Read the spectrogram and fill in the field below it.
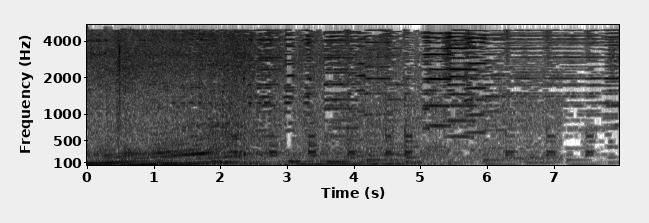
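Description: A combi minibus's engine revs loudly with a rising, throaty roar, then settles into a steady rumble as the vehicle pulls away from a fuel station after filling its tank. Faint voices are heard briefly beneath the engine.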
